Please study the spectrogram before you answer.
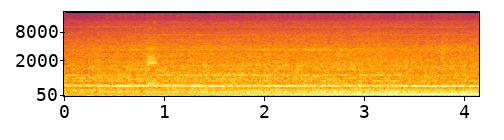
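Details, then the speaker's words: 1947 Chrysler Royal at idle on a damp, rainy day: quiet, smooth idle with a constant low drone and a faint steady whine, no knocks or misses, much better than it used to run. Normal idle. "it's so much better it used to be like now it's like okay that's that's amazing that's how it should run"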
